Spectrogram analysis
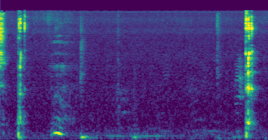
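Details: Hiccups: two or three short, abrupt, sharp catches of breath separated by quiet.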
